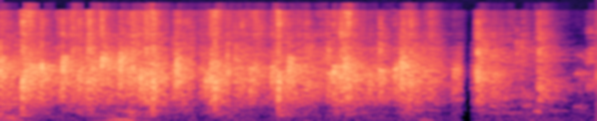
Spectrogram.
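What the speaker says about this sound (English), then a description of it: "Just a quick round of applause" An audience gives a quick round of applause, a brief burst of mixed clapping with murmuring voices that dips suddenly partway through and then tapers off.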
